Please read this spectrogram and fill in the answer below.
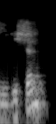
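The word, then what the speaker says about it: musicnn: the authors of musician it's written in music cnn but the authors wanted to pronounce it as musician so they propose to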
